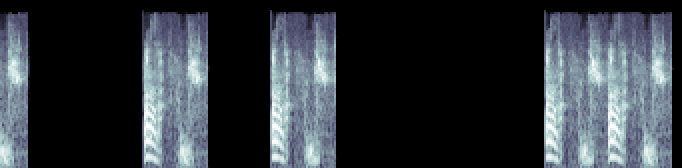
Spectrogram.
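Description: Great white pelican giving deep, hoarse, grunting double notes, like low moans, in four short bursts separated by pauses.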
